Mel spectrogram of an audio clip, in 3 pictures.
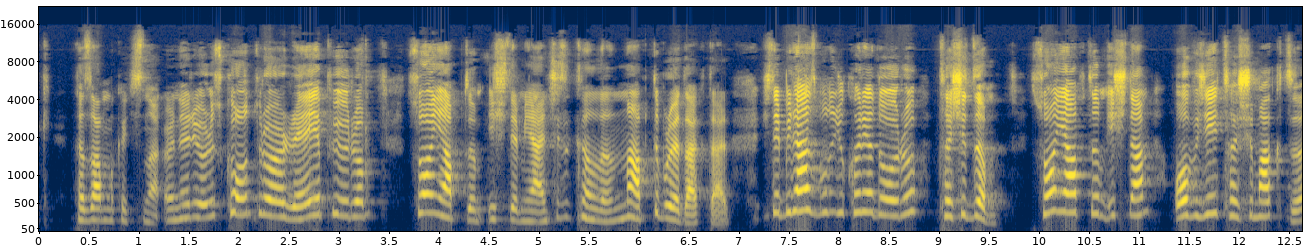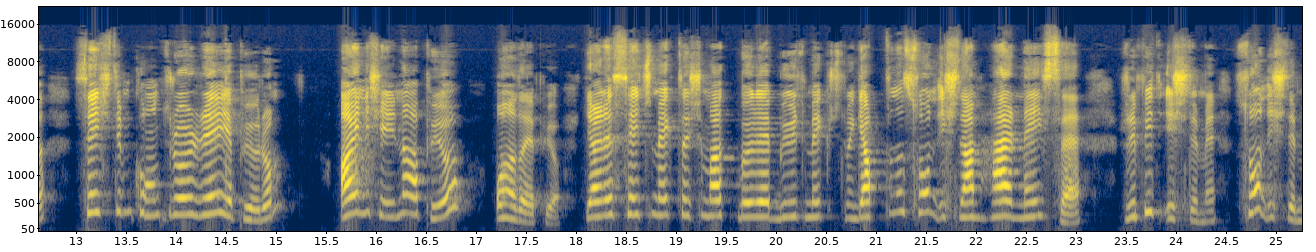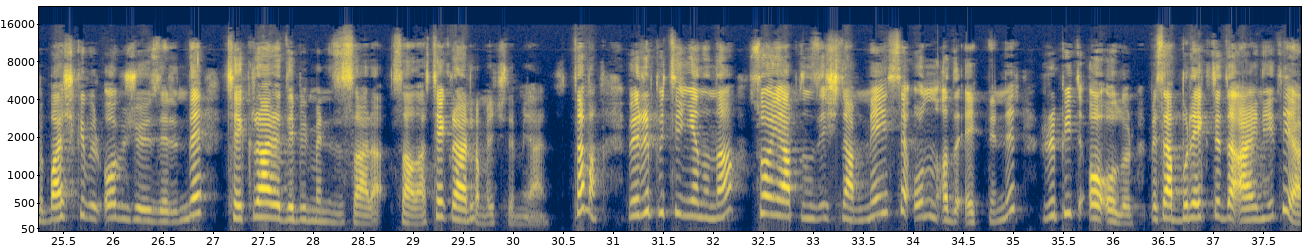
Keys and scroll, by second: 2.9 ctrl+r, 14.3 ctrl+r.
